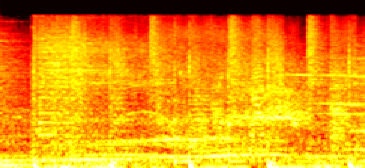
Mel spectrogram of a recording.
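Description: Music with a car sound effect: an engine revving up and tyres squealing as the car corners.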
